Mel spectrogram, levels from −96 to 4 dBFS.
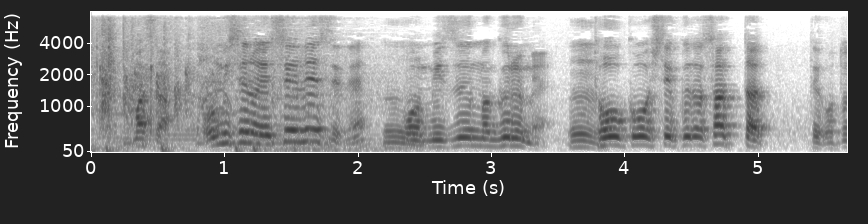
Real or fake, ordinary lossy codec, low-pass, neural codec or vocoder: real; none; 7.2 kHz; none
